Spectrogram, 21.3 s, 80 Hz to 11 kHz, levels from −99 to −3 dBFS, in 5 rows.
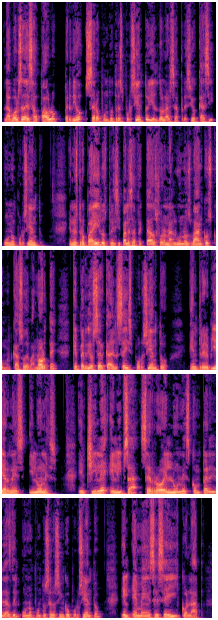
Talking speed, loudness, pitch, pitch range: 145 wpm, -25 LUFS, 140 Hz, 130-155 Hz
